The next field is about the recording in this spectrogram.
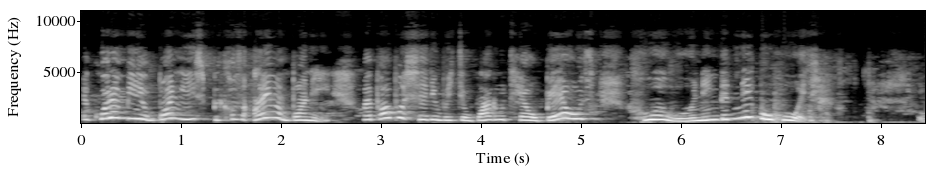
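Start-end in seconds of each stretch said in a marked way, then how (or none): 0.0-7.3 squeaky little bunny asking, higher pitch. Acted. Bunny questions the skunk, high and curious. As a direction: play a small excited bunny, pitched up. Buttermilk giggles and explains.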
